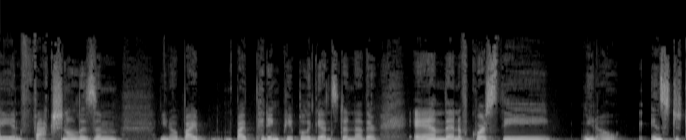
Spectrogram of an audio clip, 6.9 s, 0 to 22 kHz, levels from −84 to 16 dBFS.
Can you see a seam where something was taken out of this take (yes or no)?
no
